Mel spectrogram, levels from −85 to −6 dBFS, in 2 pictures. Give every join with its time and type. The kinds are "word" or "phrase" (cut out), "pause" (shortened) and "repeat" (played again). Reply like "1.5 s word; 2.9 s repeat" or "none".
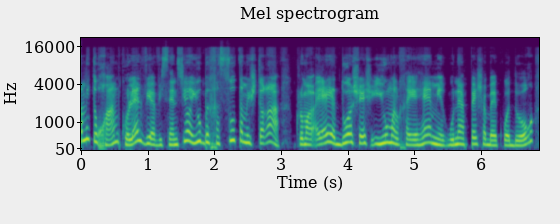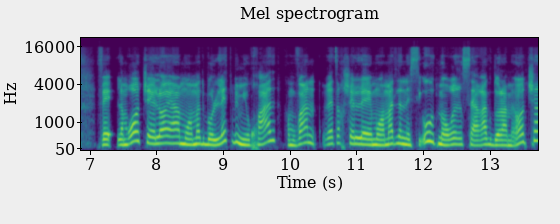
9.8 s pause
